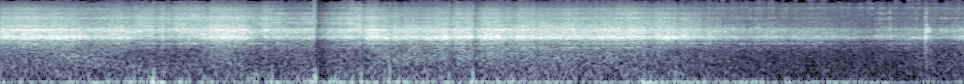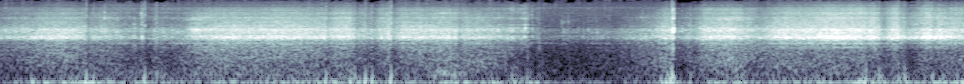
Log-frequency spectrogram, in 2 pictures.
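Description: Wind buffeting a skier's camera microphone at speed, with the hiss and scrape of skis running on packed snow. The noise drops away briefly about fifteen seconds in and comes back with a sharp thump.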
